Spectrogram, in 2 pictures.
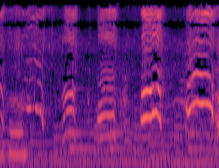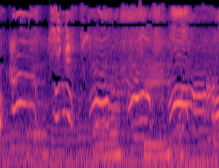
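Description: Young bernedoodle puppies whimpering and squealing: a quick run of short whines, each rising and falling in pitch, two or three a second. Background music with held notes plays underneath.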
